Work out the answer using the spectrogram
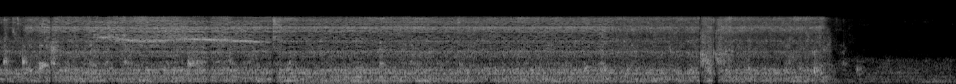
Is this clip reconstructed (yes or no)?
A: yes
